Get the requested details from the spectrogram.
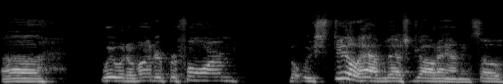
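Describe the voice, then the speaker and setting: Fairly slow, somewhat breathy speech from a man with a fairly high pitch and fairly even intonation. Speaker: investment advisor. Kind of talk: casual chat.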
